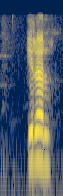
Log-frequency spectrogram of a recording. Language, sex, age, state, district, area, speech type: Santali, female, 30-45, Jharkhand, Seraikela Kharsawan, rural, read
